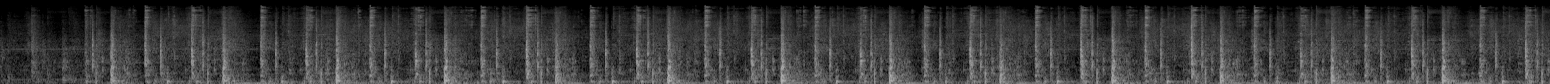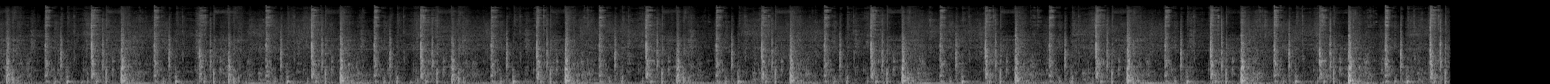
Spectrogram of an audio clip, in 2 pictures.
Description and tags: Pinning Machine 02
Automatic Pinning Machine installing small steel pins into steel strip at saw factory. Recorded with Edirol R44 recorder and Rode NT4 microphone.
